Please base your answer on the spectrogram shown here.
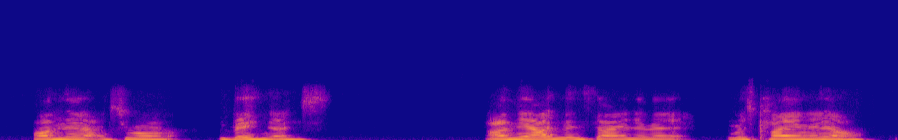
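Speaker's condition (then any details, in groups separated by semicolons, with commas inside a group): Cerebral palsy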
